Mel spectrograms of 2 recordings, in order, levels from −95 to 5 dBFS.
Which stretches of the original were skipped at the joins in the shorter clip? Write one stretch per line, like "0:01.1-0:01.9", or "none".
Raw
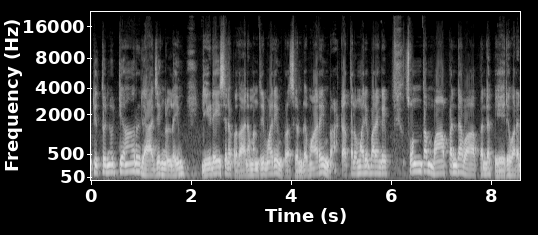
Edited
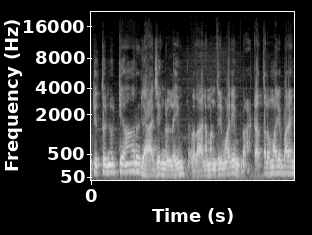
0:02.0-0:02.8
0:03.9-0:04.8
